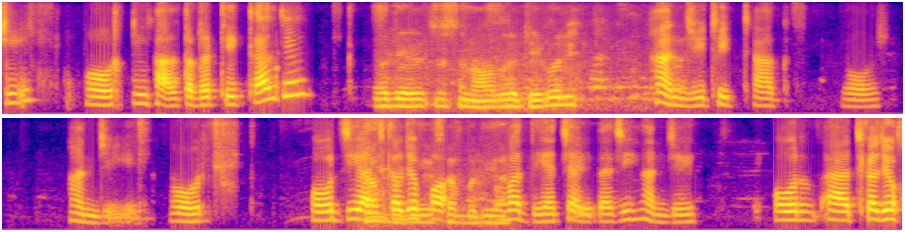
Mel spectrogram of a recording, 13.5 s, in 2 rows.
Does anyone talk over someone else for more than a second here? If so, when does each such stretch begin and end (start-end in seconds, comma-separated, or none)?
none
